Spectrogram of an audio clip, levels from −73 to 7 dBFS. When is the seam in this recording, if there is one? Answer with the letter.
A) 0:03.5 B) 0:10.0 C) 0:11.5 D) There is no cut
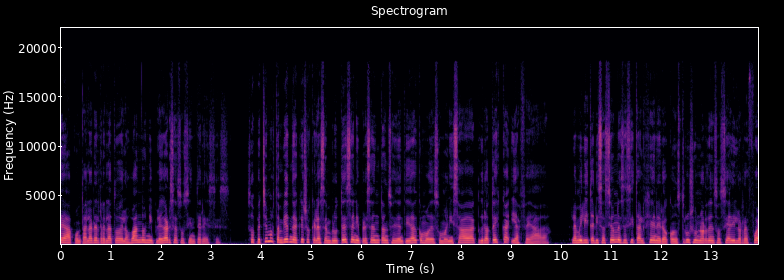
D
